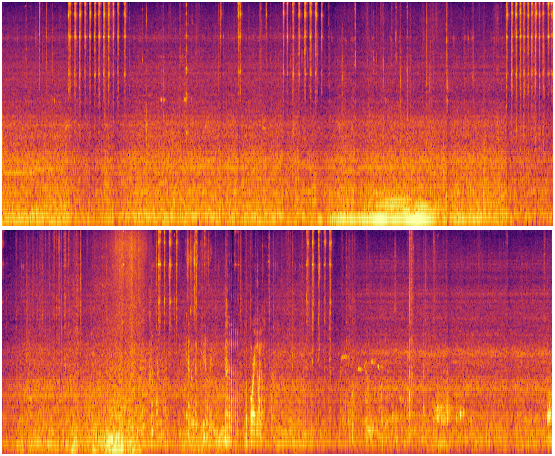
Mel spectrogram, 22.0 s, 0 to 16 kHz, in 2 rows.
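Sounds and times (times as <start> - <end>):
rapid metallic clicking: 0.7 - 2.6, 4.3 - 11.2
low hum: 11.7 - 15.8.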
